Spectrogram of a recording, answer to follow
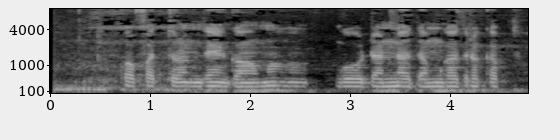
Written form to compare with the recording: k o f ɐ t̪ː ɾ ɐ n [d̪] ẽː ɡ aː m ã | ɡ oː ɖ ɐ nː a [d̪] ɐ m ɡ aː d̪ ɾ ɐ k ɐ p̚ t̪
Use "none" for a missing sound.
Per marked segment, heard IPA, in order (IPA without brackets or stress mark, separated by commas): d̪, d̪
